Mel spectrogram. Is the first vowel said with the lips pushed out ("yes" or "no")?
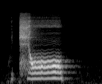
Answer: yes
